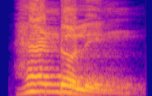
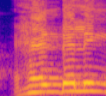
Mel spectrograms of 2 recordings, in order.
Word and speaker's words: handling: হ্যান্ডলিং। এটাকে আমরা হ্যান্ডেলিং বলে থাকি। যার সঠিক উচ্চারণ হচ্ছে হ্যান্ডলিং।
